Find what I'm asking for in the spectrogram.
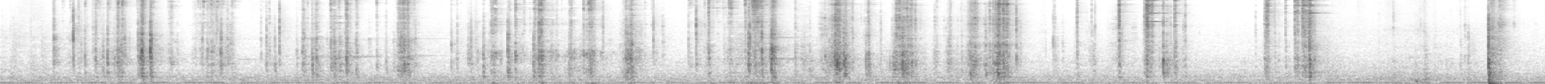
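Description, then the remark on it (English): A fridge is opened and items inside are shuffled around, making a long run of irregular light clicks and clatters over a steady low hum, ending with one sharp thump as the door closes. “This next sound is my fridge opening and stuff moving around in it and closing, and it just makes me think of like eating and cooking.”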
